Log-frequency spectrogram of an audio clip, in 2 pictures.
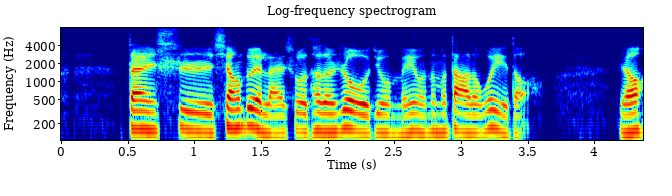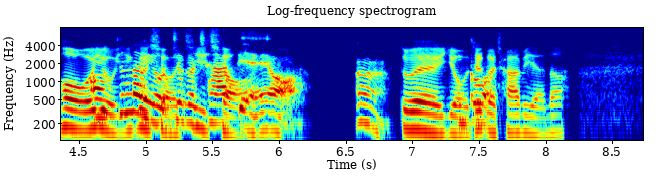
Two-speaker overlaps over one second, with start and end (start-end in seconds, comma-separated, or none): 4.6-5.8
